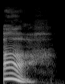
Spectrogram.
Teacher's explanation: It is the most common sound in the English language, and yet it is the sound that is ignored the most in writing. The schwa sounds like ugh. It is a very lazy sound. It happens in unstressed syllables.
